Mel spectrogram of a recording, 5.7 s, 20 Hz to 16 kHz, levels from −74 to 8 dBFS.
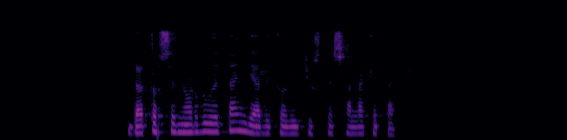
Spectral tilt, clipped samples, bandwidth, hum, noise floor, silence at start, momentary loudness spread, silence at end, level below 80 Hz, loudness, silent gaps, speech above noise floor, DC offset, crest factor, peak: -4.5 dB/octave; under 0.1%; 7.6 kHz; none; -85 dBFS; 1.3 s; 14 LU; 1.55 s; -86 dBFS; -47 LUFS; none; 38 dB; under 0.1%; 22 dB; -28 dBFS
